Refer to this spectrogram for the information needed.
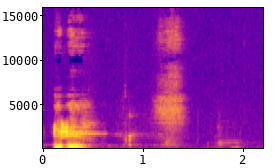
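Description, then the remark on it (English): A single loud cough bursts out, followed by a breathy exhale and a soft, low throat clearing as it fades. No one speaks. “Turn around and cough and pray.”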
